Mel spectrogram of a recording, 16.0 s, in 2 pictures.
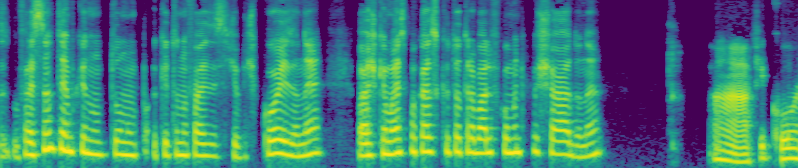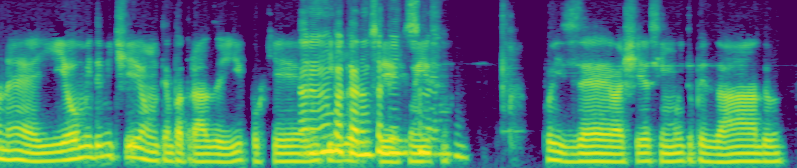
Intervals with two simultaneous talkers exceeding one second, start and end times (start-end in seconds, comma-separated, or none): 10.9-12.5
